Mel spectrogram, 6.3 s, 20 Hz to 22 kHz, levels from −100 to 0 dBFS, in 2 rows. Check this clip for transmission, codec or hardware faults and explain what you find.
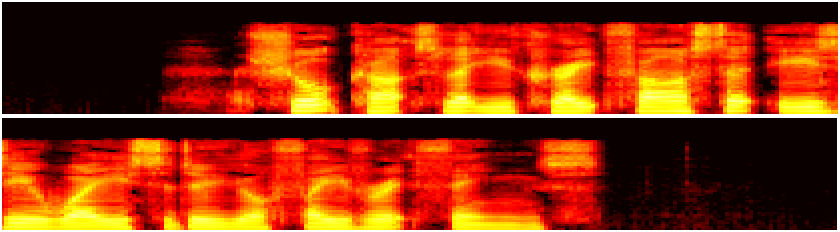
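One fault runs through the whole speech clip. It is MP3 compression, and it is plainly audible. Nothing comes through above 9.5 kHz, so the top of the treble is missing. That hard ceiling is the likely mark of an MP3 encoder starved of bits. The damage points to a low rate, around 48 kbps. At that rate the encoder trims the highs. It also drops weak frequency lines that flicker between frames. The result is a dull, watery texture.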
